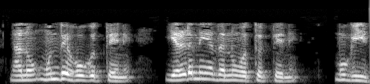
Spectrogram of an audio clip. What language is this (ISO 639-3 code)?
kan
